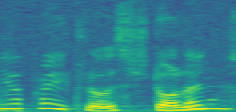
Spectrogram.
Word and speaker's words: Stollen: And I know I'm not pronouncing that right, so perhaps you'll give me the correct pronunciation. You're pretty close. Stollen? Stollen.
